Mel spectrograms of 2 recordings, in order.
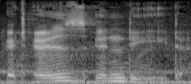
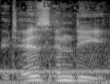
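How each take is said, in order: First: Softer, much slower, heavy confirmation; grave slow echo of himself; slow grim murmur. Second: Said in the usual way. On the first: Acted. Officer repeats confirmation quietly.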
